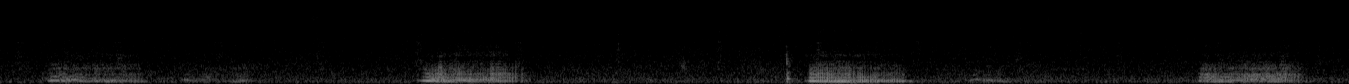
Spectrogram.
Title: My brother snoring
